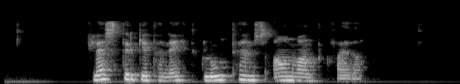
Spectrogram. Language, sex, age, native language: Icelandic, female, 50-59, Icelandic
